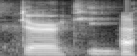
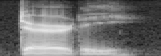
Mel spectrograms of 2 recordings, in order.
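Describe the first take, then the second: First: The middle consonant is a clear T. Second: The middle consonant sounds like a soft D. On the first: The speaker calls it right. "the word has a T in it as well" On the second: The speaker calls it wrong. "it doesn't have two D's in"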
